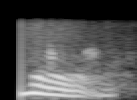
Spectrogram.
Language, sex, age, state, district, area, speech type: Marathi, female, 18-30, Maharashtra, Yavatmal, urban, conversation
